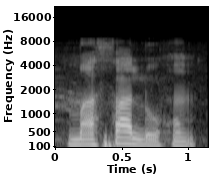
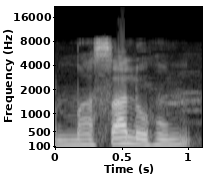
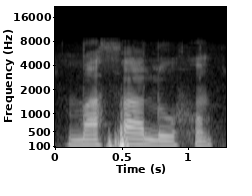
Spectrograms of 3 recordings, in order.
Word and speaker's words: مثلهم: You know, Tha is pronounced without whistle. Mathaluhum. If you read Masaluhum, it is not correct. Read Tha without whistle. Mathaluhum.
